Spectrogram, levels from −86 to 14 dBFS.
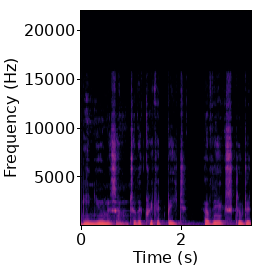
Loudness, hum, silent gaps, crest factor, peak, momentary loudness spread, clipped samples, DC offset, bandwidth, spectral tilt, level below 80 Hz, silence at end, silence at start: -30 LUFS; none; none; 14 dB; -14 dBFS; 11 LU; under 0.1%; under 0.1%; 15 kHz; -7 dB/octave; -52 dBFS; 0 s; 0 s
